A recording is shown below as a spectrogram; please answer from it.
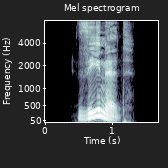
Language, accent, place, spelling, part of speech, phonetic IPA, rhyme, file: German, Germany, Berlin, sehnet, verb, [ˈzeːnət], -eːnət, De-sehnet.ogg
- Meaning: second-person plural subjunctive I of sehnen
